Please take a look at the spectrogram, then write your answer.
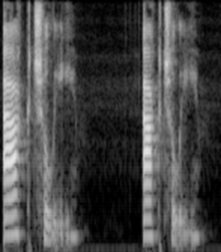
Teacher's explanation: Three syllables in natural speech. The middle U almost vanishes.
